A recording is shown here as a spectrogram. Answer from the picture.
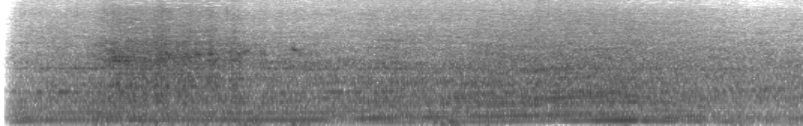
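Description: Animation sound effect of a car engine revving, its pitch wavering, over a hiss like wheels spinning in sand. It cuts in suddenly and eases off slightly near the end.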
